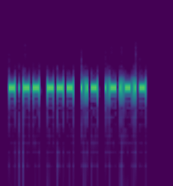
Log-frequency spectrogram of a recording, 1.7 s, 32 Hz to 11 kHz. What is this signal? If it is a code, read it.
Morse code, heard as a keyed tone, about 51 wpm, 700 Hz. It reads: YOU.
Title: Sentences from Top 1000 Words - Review Part 4 - 50wpm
